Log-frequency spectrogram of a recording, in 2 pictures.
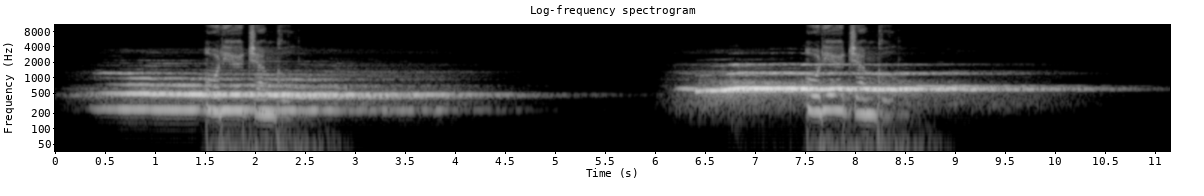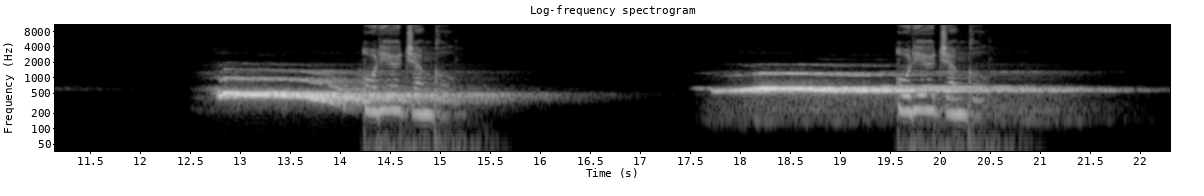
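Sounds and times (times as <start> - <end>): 
whale: 0.0 - 5.0, 6.0 - 10.8, 12.6 - 14.3, 17.5 - 22.2.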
